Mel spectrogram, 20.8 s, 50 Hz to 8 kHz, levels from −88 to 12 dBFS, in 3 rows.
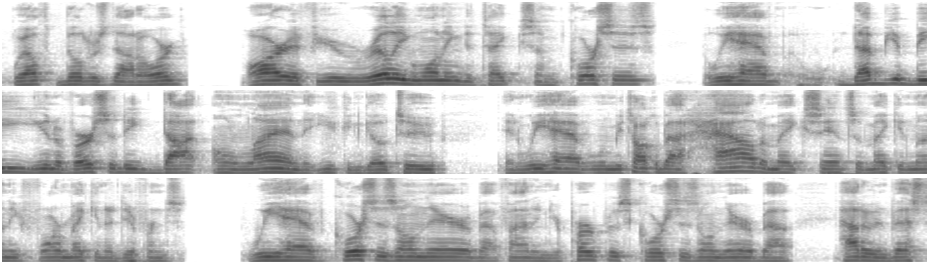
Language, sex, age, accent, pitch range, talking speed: English, male, 50-69, American, 110-125 Hz, 150 wpm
